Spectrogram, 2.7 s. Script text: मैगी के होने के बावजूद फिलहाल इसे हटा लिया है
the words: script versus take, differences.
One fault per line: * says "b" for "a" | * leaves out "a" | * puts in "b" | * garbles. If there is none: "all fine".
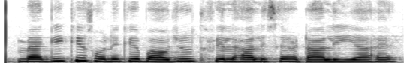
all fine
